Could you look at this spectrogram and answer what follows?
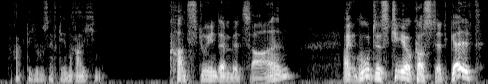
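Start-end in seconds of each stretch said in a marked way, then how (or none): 2.5-7.3 loud, emphatic rich man driving a bargain; haughty rich seller. A narrator's reading. Rich man to Josef who wants a donkey, haughty.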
